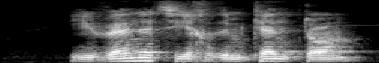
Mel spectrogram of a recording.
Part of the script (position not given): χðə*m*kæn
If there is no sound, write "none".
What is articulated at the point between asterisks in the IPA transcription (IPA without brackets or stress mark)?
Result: m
